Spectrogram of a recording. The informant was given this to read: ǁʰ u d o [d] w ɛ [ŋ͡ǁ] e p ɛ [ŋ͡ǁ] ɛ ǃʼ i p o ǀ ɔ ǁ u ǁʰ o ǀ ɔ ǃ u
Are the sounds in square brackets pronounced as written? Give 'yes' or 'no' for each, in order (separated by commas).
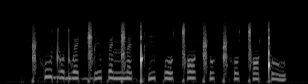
yes, no, yes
